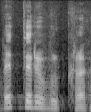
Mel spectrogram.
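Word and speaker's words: Петербург: 러시아에 지금은 이제 모스크바가 수도인데 이전에 영어로는 세인트 피터스부르크, 러시아 발음으로는 페테르부르크라고 하는데 거기에 가면은 에르미타주 여기 보는 것처럼 너무너무 아름다운 이게 박물관이 있어요.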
